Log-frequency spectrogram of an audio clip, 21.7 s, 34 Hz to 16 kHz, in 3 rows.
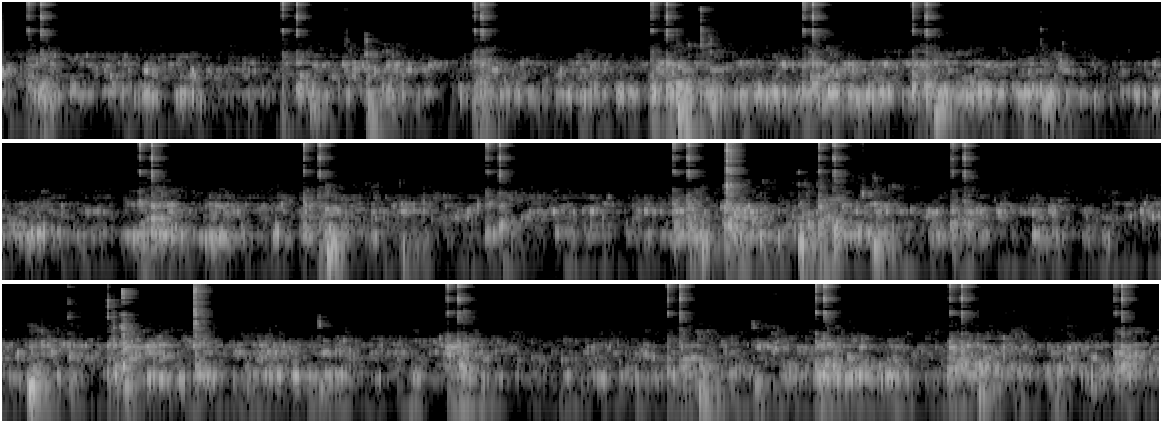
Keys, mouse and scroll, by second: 4.4 k, 12.2 2, 12.3 click, 12.7 x, 14.9-16.4 shift+middle drag, 16.4 k, 19.2 k.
